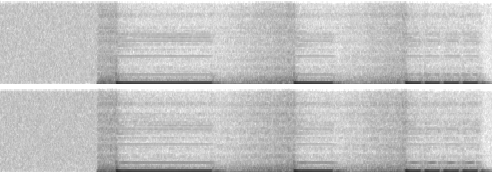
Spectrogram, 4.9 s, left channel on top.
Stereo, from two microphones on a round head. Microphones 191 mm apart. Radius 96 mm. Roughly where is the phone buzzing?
Centre.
